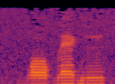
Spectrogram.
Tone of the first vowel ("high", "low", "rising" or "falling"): low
